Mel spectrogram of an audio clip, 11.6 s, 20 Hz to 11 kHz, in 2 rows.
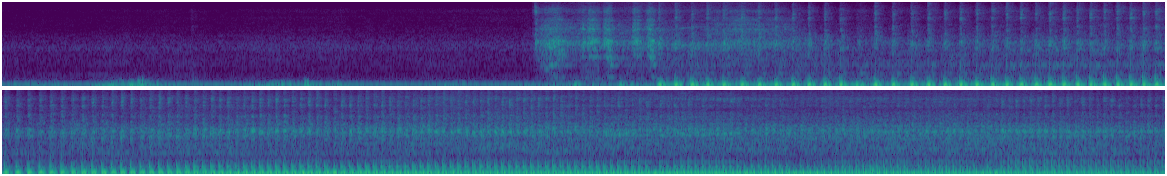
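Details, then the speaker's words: Suzuki GN125 that had not started for over a year, first cold start on fresh fuel, new battery and choke: lumpy, uneven beat that stumbles, sounding like an exhaust blow. Rough running when cold. "ds like a big wet fart. Certainly sounds like it's got an exhaust blow anyway. But at the same time I have to remember that it hasn't started for well over a year."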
